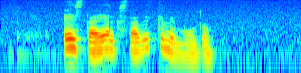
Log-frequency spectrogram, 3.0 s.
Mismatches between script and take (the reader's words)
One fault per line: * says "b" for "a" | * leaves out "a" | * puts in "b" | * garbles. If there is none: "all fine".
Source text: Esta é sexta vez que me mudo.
all fine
